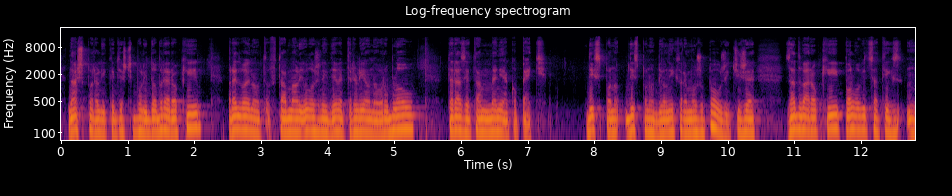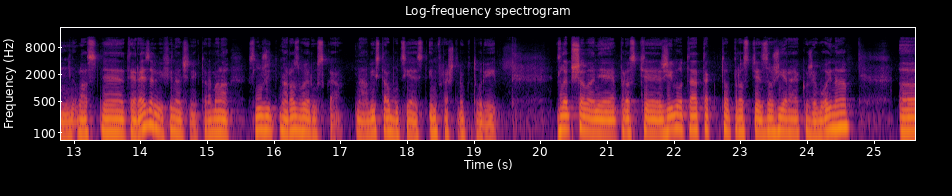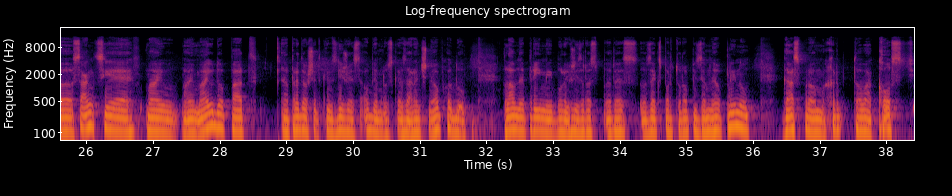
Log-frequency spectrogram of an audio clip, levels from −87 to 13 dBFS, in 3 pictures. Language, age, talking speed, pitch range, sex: Slovak, 50-69, 125 wpm, 100-115 Hz, male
